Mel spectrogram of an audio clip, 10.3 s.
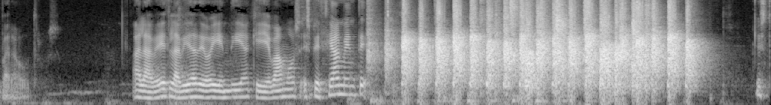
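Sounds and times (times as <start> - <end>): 
speech: 0.0 - 0.8, 1.8 - 5.2
teenagers clapping wildly entering an office: 4.9 - 9.7.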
